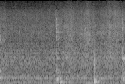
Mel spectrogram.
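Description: Vegetables with tomato fry in a pan, a soft steady sizzle heard up close with a couple of light stirring knocks, quiet and without voices.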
